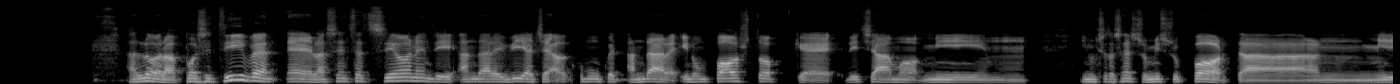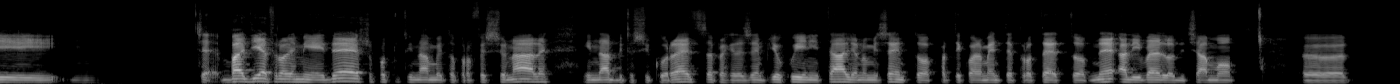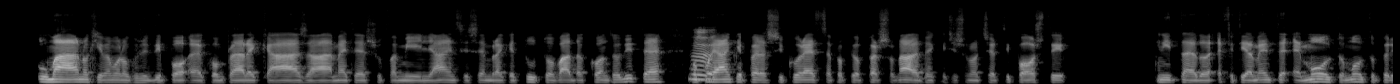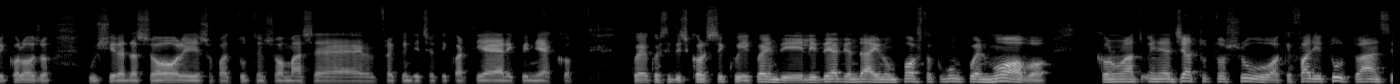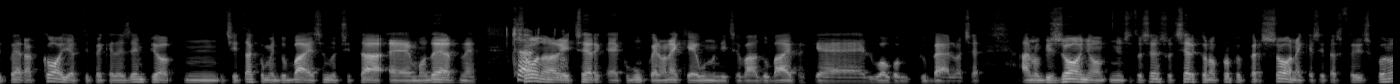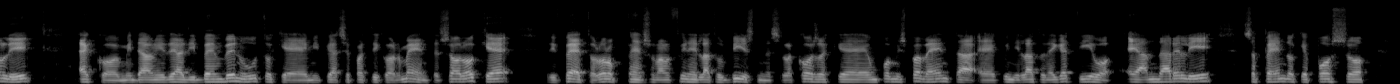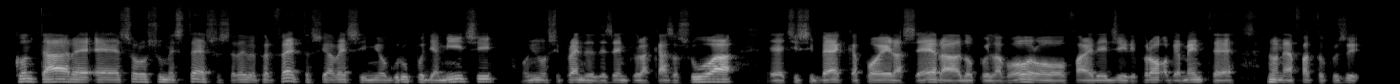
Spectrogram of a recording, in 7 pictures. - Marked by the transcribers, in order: "cioè" said as "ceh"; other background noise; "cioè" said as "ceh"; "soprattutto" said as "sopattutto"; tsk; "tipo" said as "dipo"; "proprio" said as "propio"; "Quindi" said as "quendi"; "cioè" said as "ceh"
- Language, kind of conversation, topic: Italian, advice, Come posso affrontare la solitudine e il senso di isolamento dopo essermi trasferito in una nuova città?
